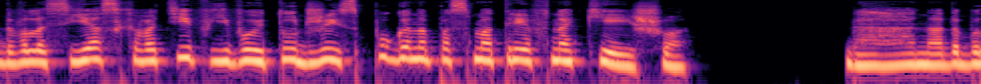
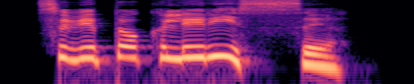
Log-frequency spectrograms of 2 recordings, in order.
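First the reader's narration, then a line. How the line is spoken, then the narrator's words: Woman speaking through teeth. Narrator (Russian): процедила женщина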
